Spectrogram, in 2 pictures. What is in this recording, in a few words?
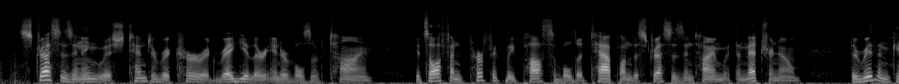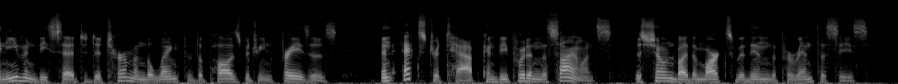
stresses in English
